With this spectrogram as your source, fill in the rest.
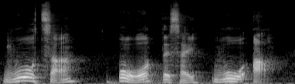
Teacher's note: they do a schwa instead of pronouncing the R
